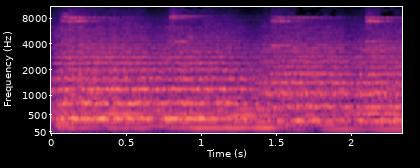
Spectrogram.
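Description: Beginning sixth-grade concert band playing together in held notes. The band comes in at the start and moves through a few sustained notes, about one every half second to second.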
